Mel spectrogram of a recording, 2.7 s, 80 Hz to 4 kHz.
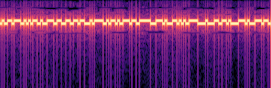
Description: RTTY, about 45.45 baud. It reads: SAILED THROUGH
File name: fsk170 / USS-New-Jersey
